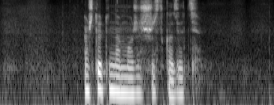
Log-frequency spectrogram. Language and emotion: Russian, neutral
